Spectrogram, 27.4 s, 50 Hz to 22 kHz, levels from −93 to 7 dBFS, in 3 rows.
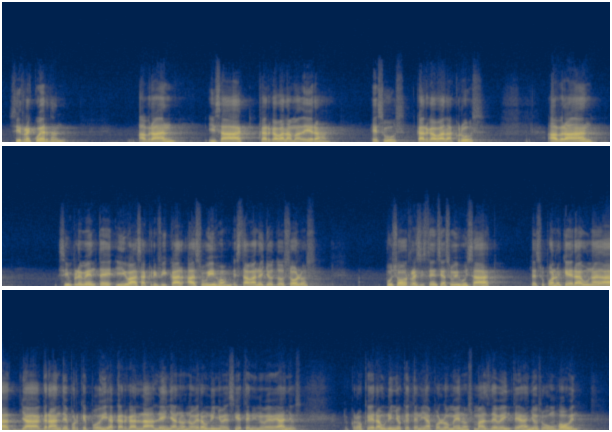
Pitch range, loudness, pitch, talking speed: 160-200 Hz, -19 LUFS, 180 Hz, 155 wpm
